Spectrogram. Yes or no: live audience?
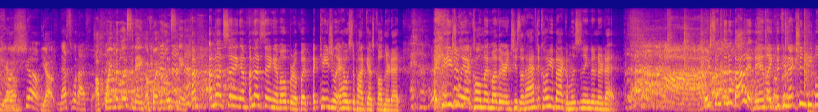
yes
